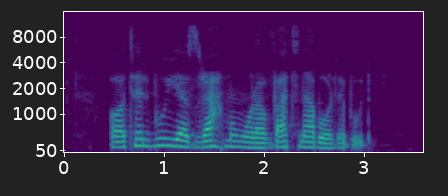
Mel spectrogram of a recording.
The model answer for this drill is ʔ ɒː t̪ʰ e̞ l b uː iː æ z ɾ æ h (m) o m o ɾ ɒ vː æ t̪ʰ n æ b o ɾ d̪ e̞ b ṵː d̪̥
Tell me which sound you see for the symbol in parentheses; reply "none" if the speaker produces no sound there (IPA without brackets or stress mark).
m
